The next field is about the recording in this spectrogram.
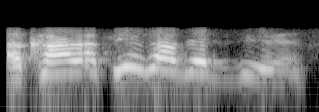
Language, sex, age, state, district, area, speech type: Maithili, female, 60+, Bihar, Araria, rural, conversation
